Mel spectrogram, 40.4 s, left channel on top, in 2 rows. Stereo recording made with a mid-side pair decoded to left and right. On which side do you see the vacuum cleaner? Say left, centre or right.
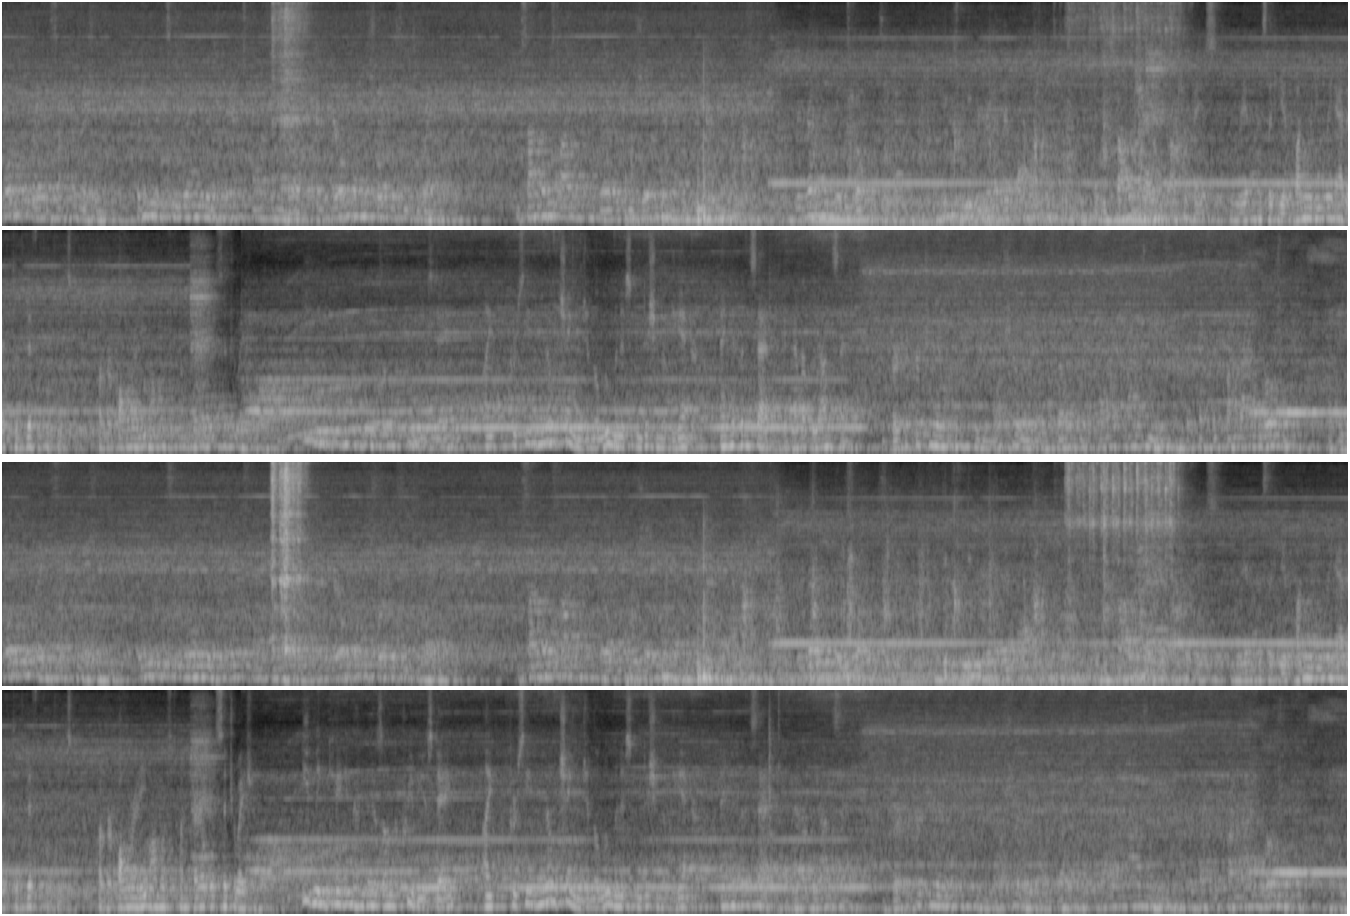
left.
